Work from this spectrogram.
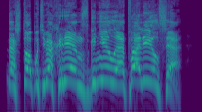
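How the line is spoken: Shouting after someone. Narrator (Russian): крикнул я ему вслед

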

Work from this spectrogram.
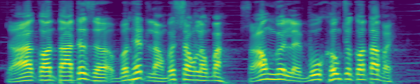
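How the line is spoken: Angry shout. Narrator (Vietnamese): Cưu Thiên Trạng nghe Vân Thiên Bằng chửi con mình thì quát

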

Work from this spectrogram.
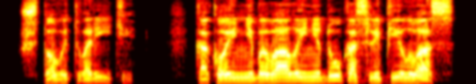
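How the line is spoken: Shout. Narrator (Russian): крикнул Юл

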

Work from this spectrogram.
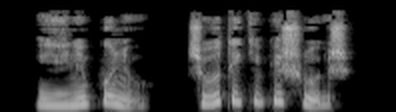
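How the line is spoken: Calm question. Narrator (Russian): спокойно спросил Макс

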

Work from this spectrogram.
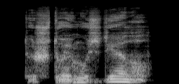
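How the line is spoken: Whisper. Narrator (Russian): шепнул кедога

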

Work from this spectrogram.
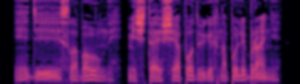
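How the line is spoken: Lone man's whisper. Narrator (Russian): прошептал оставшийся в одиночестве мужчина

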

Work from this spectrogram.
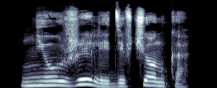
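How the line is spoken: Bloodthirsty words through teeth. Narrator (Russian): процедил он как-то, кровожадно оскалившись

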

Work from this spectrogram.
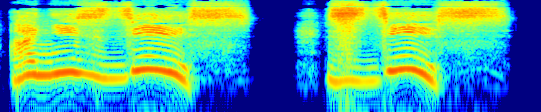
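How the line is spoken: Loud terrified scream. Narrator (Russian): Девушка в ужасе, не сознавая, что делает, громко крикнула

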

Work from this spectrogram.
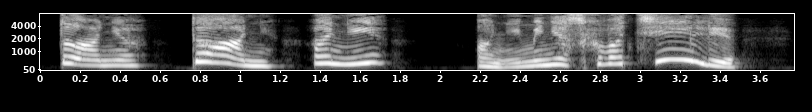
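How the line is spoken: Squeak. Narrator (Russian): пискнула она

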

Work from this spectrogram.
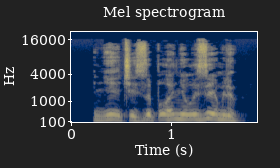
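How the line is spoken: Hoarse wheeze. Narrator (Russian): прохрипел он

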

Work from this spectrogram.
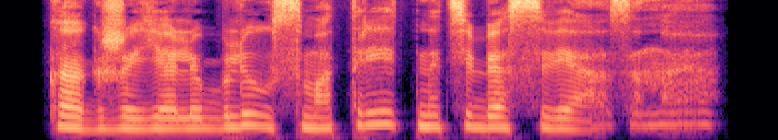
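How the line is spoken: Hoarse. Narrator (Russian): хрипло сказал Тони

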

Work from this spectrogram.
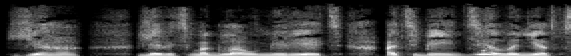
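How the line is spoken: Sobbing. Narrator (Russian): всхлипывала она

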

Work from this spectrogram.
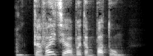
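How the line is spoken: Irritated. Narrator (Russian): раздраженно сказала Селена

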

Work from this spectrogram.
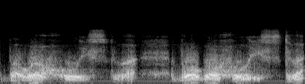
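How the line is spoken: Menacing priestly rumble. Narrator (Russian): грозно рокотал священнослужитель

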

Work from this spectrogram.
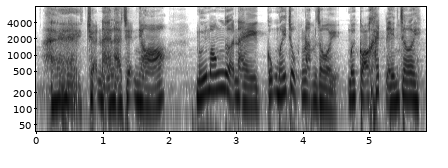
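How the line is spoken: Hoarse old man. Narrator (Vietnamese): Từ Lão Hán ... khàn khàn trả lời

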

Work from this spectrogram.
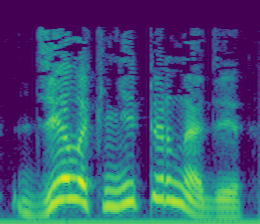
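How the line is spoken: Lady laughing. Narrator (Russian): снова засмеялась дама

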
